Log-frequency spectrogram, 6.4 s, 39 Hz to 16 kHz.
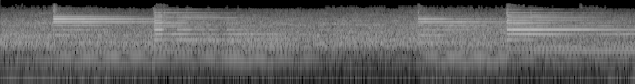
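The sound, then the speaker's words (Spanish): The clock tower bell of the Puerta del Sol in Madrid strikes four times at midnight in uneven succession during a rehearsal of the New Year chimes, each deep ringing chime lingering and overlapping, over a low murmur of a crowd outdoors. “Ayer se hizo el simulacro famoso de las campanadas de la Puerta del Sol de Madrid, que este año permitirá, por cierto, la presencia de 7.000 personas.”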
